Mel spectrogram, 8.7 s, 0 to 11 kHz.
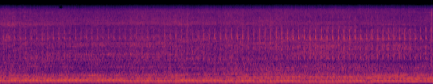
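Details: Nissan SR20DET engine bought used and installed, knocking the next day: steady idle with rhythmic knock about three per second, deep bottom-end sound; owner suspects rod knock, not confirmed.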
